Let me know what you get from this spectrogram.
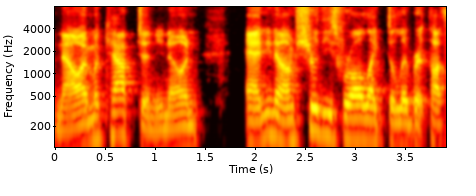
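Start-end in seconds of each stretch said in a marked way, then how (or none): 0.0-1.0 put-on slightly lowered, deeper, older-sounding voice. Showing how an actor lowered his voice for an older Nog: imitating older Nog's lowered voice. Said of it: "made it a little lower and he spoke a little bit more like this".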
